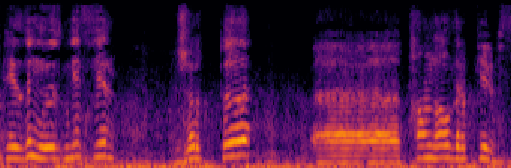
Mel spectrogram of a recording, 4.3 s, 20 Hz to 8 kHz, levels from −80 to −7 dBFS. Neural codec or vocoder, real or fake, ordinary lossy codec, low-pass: codec, 16 kHz, 4 kbps, FreqCodec, smaller model; fake; MP3, 32 kbps; 7.2 kHz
